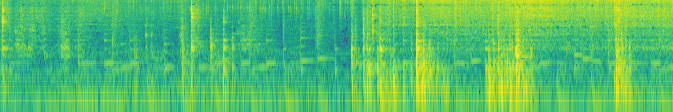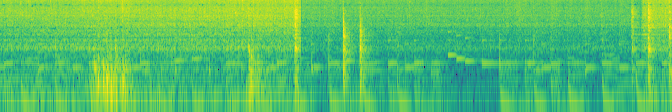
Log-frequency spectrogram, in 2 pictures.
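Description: Cubed potatoes going into hot oil in a pot over medium-high heat: the oil starts sizzling about five seconds in, with loud knocks as the pieces drop in and are stirred, and the sizzle eases off near the end. The potatoes are being sautéed to brown them.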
